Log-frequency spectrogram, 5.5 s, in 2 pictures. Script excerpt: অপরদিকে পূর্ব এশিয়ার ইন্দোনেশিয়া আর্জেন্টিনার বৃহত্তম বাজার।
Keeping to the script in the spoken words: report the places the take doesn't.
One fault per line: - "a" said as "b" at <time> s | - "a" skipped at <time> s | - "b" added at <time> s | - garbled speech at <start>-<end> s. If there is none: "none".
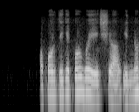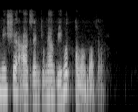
none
